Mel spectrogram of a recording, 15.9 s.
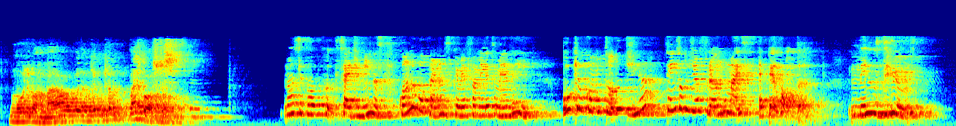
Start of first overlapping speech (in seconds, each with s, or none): none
